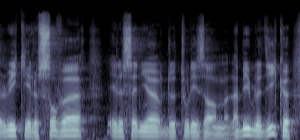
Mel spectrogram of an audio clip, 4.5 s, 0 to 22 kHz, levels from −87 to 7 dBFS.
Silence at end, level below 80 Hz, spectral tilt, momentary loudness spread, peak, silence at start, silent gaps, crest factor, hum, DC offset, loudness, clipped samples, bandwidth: 0 s; -52 dBFS; -4.5 dB/octave; 8 LU; -10 dBFS; 0 s; none; 16 dB; none; under 0.1%; -26 LUFS; under 0.1%; 16 kHz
